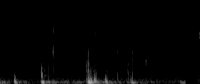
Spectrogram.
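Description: Several faint, irregular soft taps from a stylus on a tablet as notation is written on a digital whiteboard.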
